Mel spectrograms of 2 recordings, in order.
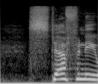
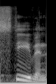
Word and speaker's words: Stephen: just got mispronounced now my name is Steven s-t-e-p-h-e-n like she's an English teacher she should be able to figure that out like this should not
